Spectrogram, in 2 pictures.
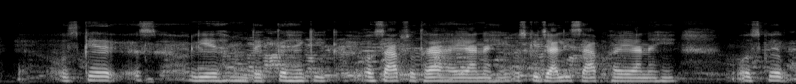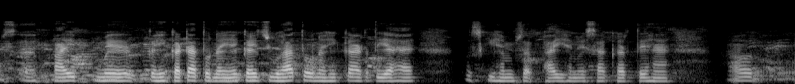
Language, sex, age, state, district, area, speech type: Hindi, female, 60+, Uttar Pradesh, Chandauli, urban, spontaneous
